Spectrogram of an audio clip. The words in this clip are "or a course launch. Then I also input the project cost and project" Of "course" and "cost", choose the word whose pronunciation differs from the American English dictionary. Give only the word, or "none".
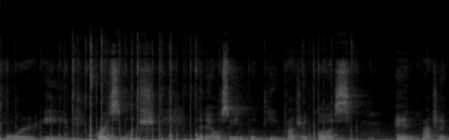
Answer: none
